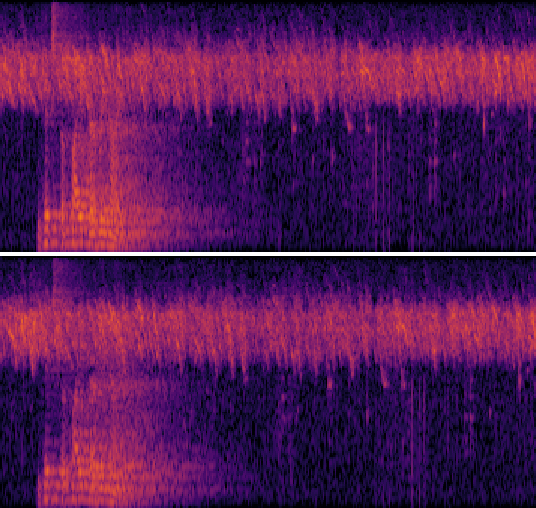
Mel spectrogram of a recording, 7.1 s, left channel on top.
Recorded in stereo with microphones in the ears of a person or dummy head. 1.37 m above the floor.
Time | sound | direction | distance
0.5 | a man speaking | 55° left (ahead or behind) | 1.4 m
